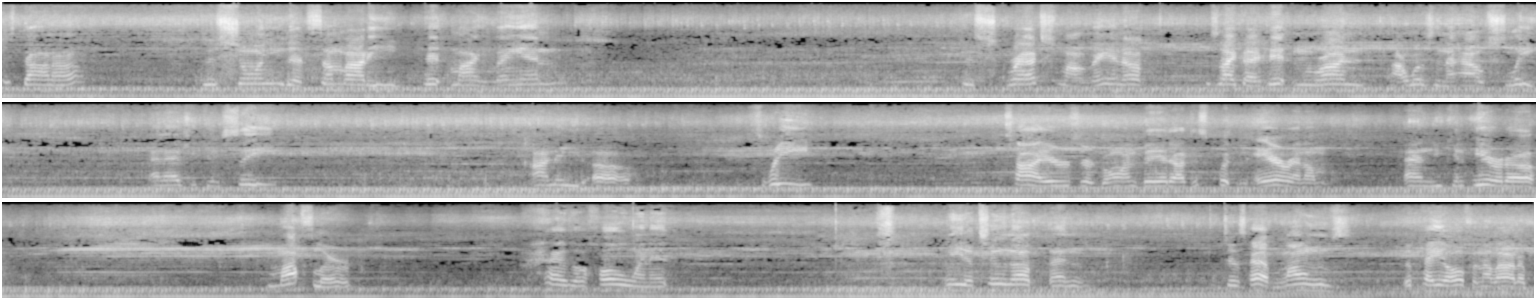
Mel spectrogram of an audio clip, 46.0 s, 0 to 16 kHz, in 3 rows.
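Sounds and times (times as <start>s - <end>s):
engine idling with exhaust rumble: 0.0s - 46.0s.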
